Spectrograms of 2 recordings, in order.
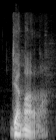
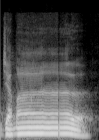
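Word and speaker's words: جمل: namanya Jamal saya noti ya pendek bacanya Jamal bukan Jamal jamalun unta Jamal ganteng oke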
